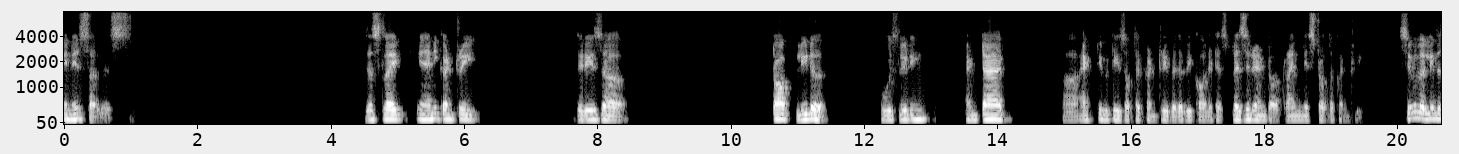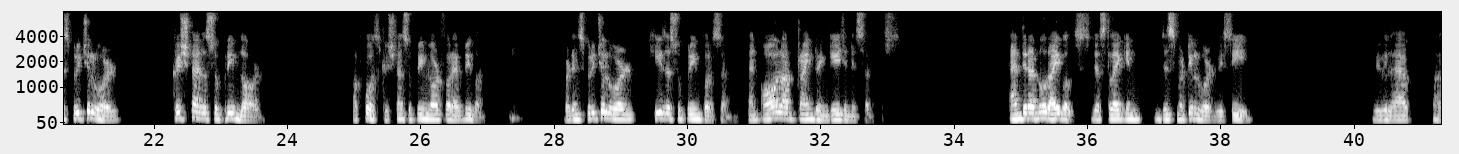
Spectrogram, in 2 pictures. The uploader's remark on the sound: Zoom recorded class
